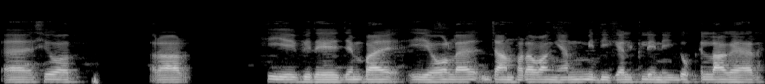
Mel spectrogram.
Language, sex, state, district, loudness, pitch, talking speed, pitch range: Chakma, male, Tripura, Dhalai, -19 LUFS, 115 Hz, 115 wpm, 110-115 Hz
